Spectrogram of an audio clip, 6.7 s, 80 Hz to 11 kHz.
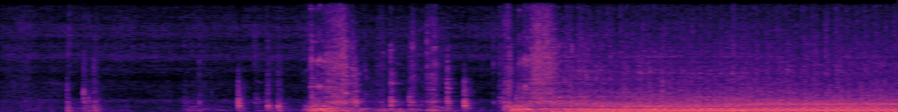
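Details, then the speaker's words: Lawn Boy 4651 mower starting after a few pulls, very smoky, possibly too much oil: low, lazy, uneven beat, running slow and not reaching 3,300 rpm; carburettor to be cleaned, cause unconfirmed. "just sound like it's running a little bit slow as well he did say that he was running slow but I wouldn't say that was 3,300 rpm"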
